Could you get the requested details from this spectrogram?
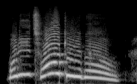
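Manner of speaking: a sudden very high, startled cry; shocked squeal. Real, not acted. Reacting to the girl coming back, high shocked squeal. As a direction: shriek it in disbelief.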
